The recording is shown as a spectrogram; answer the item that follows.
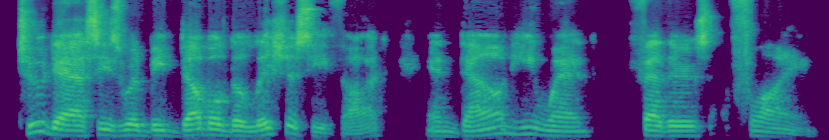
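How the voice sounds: The natural reading voice shows ordinary rises and falls in pitch, with a quiet background behind it.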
